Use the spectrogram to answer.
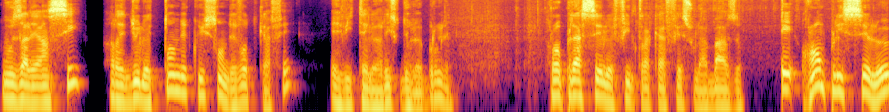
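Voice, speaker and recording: A man speaks at a moderate pace with long, frequent pauses, his fairly low pitch making very wide swings. His dark, mellow tone is somewhat breathy, and the recording is very clean with a silent background. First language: Italian (speaking French). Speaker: barista. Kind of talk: scripted narration. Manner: lively.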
